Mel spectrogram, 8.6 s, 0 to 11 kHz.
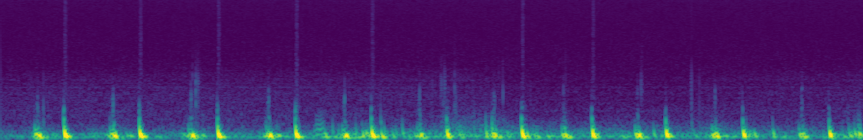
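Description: Steady low thumping heartbeat at about 80 beats a minute, regular rhythm; a normal resting heartbeat.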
